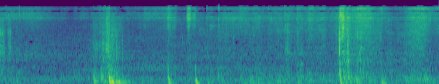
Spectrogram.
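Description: Cardboard boxes being handled and set down in a shipping carton: a few separate thumps and knocks, the loudest about a second in and another about three and a half seconds in.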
